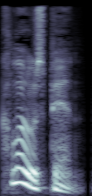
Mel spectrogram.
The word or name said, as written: clothespin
